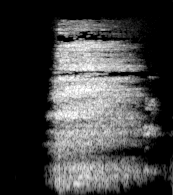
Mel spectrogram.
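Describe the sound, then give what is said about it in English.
A single deep, aggressive inhale, a harsh breathy rush lasting about a second and fading at the end, heard alone and fairly quiet. “such an aggressive inhale. it's like you were breathing in deeply”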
